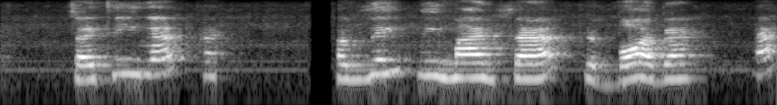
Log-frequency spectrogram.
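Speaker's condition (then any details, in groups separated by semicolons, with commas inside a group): Speech impairment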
